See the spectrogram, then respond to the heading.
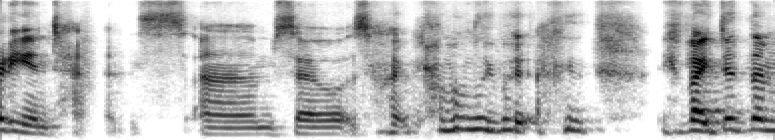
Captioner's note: laughing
